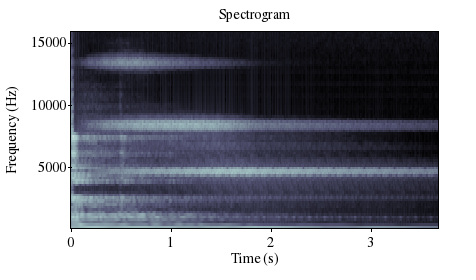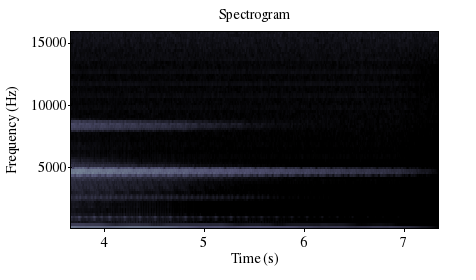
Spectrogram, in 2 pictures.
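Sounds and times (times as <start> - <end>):
Kawai K5000W synthesizer Sphaera patch note C3: 0.0 - 2.5.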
